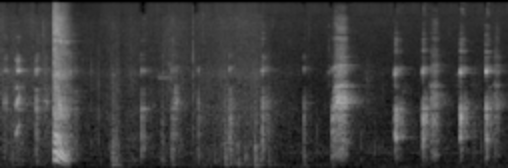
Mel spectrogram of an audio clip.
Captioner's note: blowing raspberry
